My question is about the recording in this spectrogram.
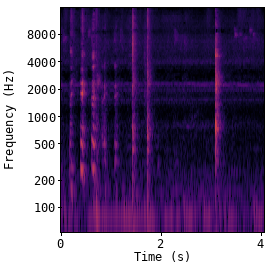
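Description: A man's brief laugh, then three sharp clicks or knocks, the last the loudest, over a steady low hum.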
